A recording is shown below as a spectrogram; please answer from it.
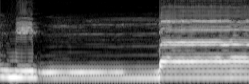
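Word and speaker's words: مِمَّا: Nassolata wa mimma razaqna, mim di bawah mi, bertasjid mim di atas ma, mimma. Kok panjang ya? Panjang karena ada alif di depannya.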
